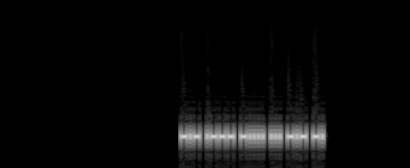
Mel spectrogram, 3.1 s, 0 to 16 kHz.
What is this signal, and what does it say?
Morse code, heard as a keyed tone, about 69 wpm, 700 Hz. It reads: KJ6SKN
